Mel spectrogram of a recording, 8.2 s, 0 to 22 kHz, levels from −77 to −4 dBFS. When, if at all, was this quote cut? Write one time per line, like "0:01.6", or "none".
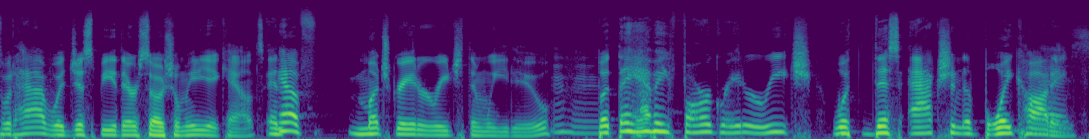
0:02.1
0:02.5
